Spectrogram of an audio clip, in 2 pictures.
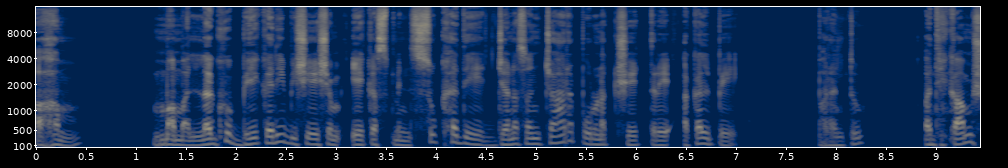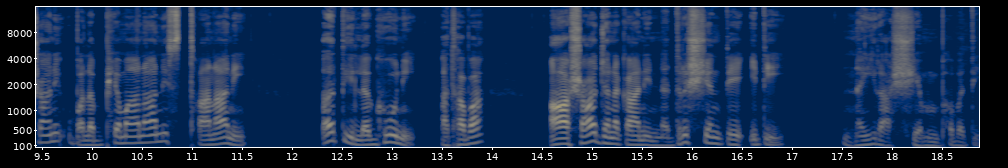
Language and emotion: Sanskrit, sad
